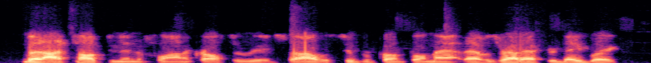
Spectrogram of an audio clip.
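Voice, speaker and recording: Talking at a very fast pace, a man with a Southern US accent keeps his medium-pitched voice on fairly even intonation. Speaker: amateur turkey hunter. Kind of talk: casual chat, telling a hunting story.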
